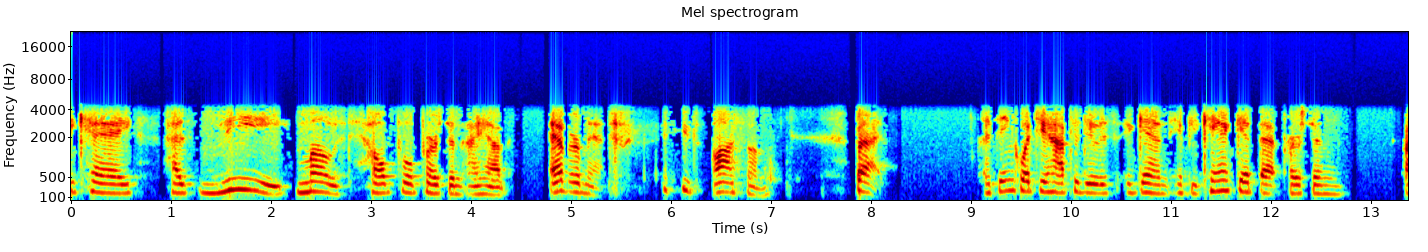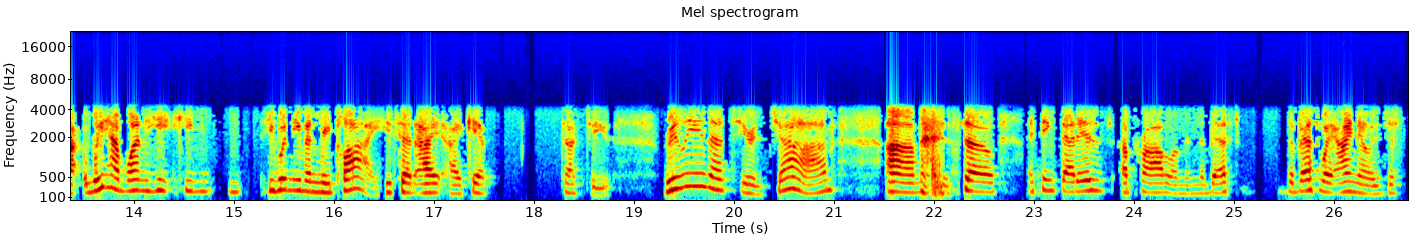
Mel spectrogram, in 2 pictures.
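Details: Adult speaker; normal voice.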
